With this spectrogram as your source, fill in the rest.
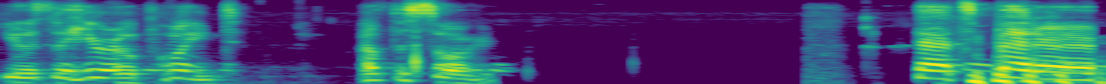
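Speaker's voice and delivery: tiny, very high squeaky voice. Speaker voices a character from around the corner during the game: tiny Glizzy voice. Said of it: "Tiny voice from around the corner tells you".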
